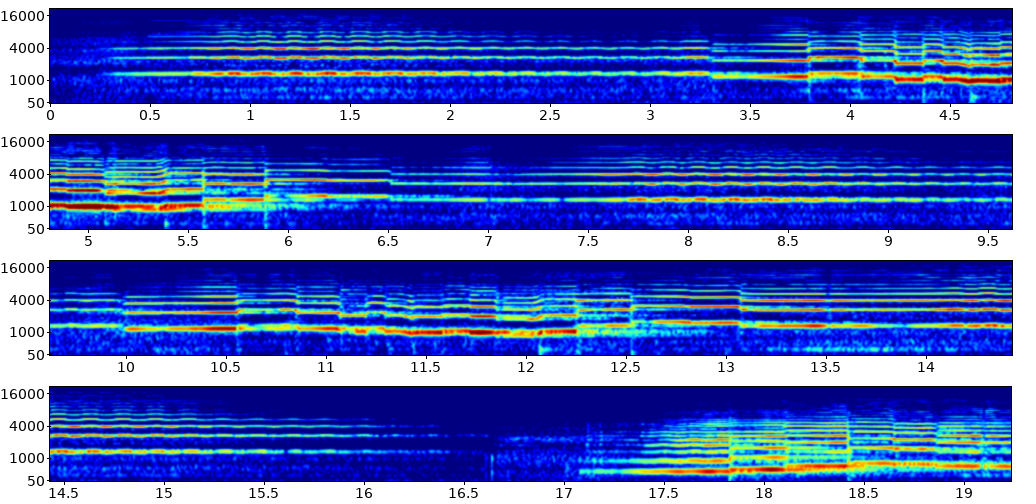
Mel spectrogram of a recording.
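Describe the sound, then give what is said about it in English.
A solo violin plays the concertmaster's melody from an orchestral work, live in a studio. Sweet, sustained notes with rich vibrato form flowing phrases separated by short breaths, with a brief pause before the line resumes. “I sat down in the concertmaster's seat and played, you know, Scheherazade and the beautiful melody from that, which, you know, sounds like this.”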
